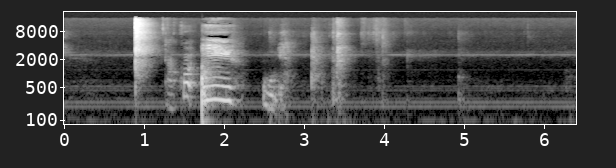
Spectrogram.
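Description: A person's sudden loud vocal bursts about a second in: a sharp explosive burst, then a short voiced sound with a wavering pitch and a second, shorter one, followed by a few faint breathy noises.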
